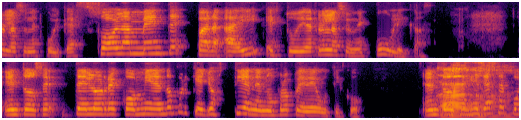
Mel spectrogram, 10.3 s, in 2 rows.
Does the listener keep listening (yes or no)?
yes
